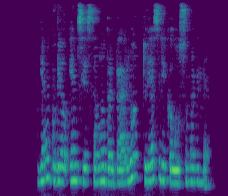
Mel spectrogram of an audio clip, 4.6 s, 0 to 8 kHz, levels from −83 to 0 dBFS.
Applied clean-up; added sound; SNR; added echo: neural mask model DeepFilterNet 3.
